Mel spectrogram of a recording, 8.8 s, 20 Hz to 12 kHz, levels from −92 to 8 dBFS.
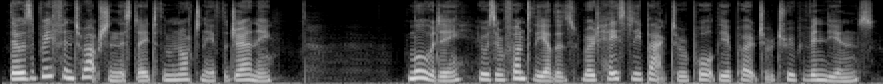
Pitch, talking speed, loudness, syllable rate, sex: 205 Hz, 225 wpm, -19 LUFS, 7.0 syllables/s, female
